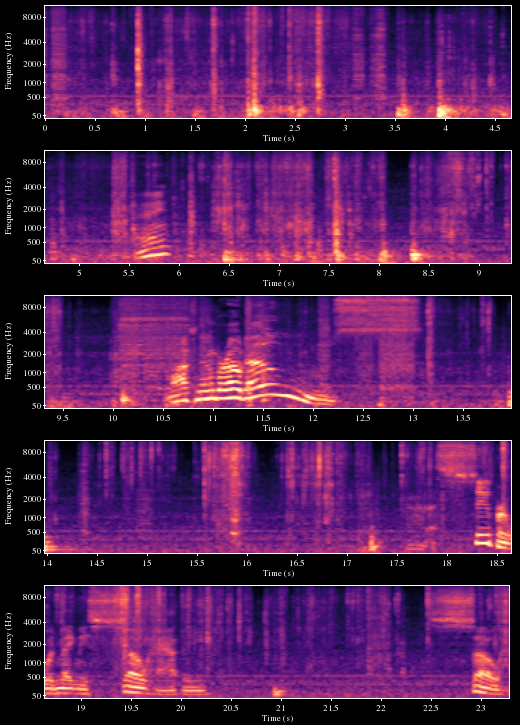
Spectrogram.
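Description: Trading cards rustle and slap as they are handled and sorted.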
